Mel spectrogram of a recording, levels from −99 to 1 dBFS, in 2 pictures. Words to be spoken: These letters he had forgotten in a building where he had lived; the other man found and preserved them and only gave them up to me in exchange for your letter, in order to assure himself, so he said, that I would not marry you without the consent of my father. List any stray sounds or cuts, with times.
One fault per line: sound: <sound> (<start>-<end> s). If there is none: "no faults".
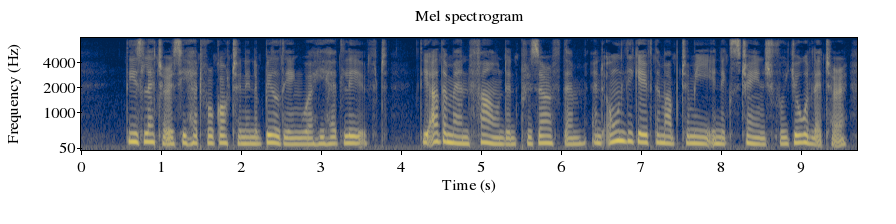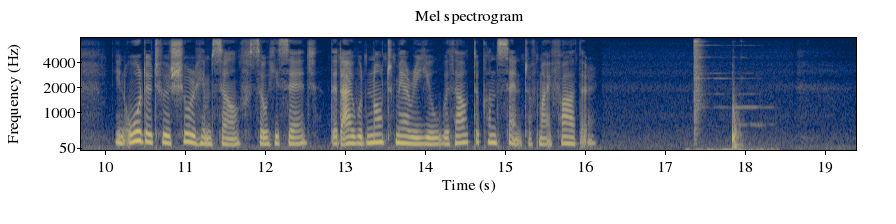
sound: thud (17.3-18.5 s)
